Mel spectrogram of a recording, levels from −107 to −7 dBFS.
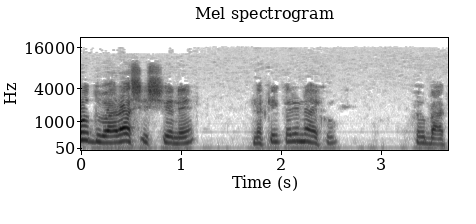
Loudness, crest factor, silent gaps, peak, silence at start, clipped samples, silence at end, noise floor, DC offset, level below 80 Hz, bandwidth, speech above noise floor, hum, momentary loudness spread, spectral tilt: -25 LUFS; 20 dB; none; -8 dBFS; 0 s; under 0.1%; 0 s; -63 dBFS; under 0.1%; -56 dBFS; 16 kHz; 36 dB; 60 Hz at -55 dBFS; 19 LU; -3.5 dB/octave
